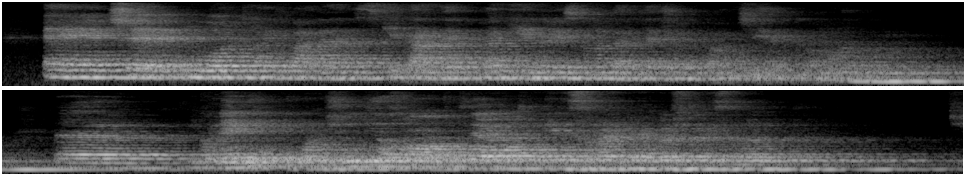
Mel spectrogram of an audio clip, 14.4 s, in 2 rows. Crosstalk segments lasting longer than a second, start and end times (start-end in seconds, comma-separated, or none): none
